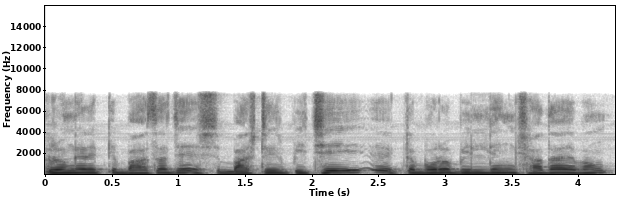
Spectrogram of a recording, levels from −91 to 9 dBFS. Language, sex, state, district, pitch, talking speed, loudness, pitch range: Bengali, male, Tripura, West Tripura, 160 Hz, 195 wpm, -15 LUFS, 150-170 Hz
